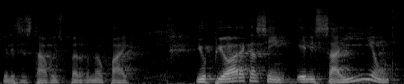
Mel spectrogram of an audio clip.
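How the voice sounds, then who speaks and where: A man calmly recounting a ghostly childhood experience in a played video clip. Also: on the low side, brisk. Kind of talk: recounted paranormal story. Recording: roomy clip played back.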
